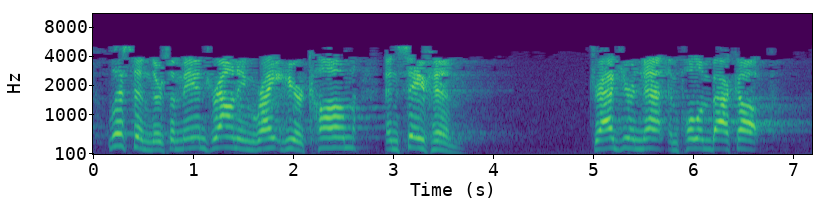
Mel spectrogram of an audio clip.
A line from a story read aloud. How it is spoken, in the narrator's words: he yells out to them and he says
